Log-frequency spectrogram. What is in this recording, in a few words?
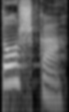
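"тошка", Komi, female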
